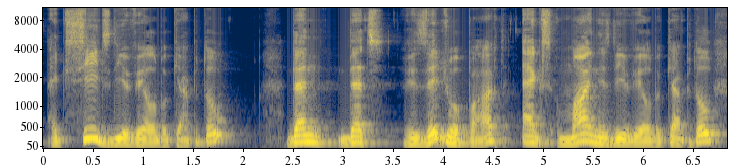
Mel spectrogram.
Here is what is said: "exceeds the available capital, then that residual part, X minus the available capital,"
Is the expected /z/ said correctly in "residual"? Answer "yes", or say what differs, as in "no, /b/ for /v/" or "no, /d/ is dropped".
yes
